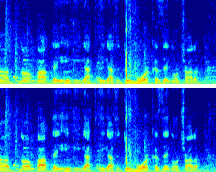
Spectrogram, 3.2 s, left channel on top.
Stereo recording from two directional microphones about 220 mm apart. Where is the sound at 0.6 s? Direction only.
Centre (ahead or behind).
